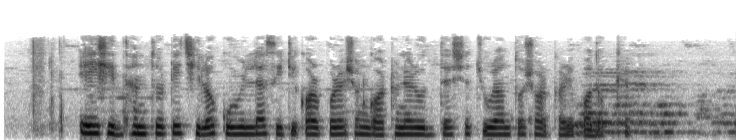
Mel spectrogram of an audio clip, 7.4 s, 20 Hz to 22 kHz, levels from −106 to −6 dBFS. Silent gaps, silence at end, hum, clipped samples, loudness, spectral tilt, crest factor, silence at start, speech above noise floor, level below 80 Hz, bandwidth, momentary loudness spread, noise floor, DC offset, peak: none; 0 s; none; under 0.1%; -19 LUFS; -6.5 dB/octave; 16 dB; 0.3 s; 27 dB; -60 dBFS; 7.8 kHz; 12 LU; -45 dBFS; under 0.1%; -2 dBFS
